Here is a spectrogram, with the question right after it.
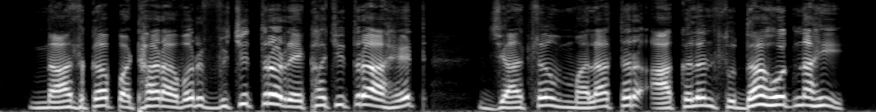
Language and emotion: Marathi, surprised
